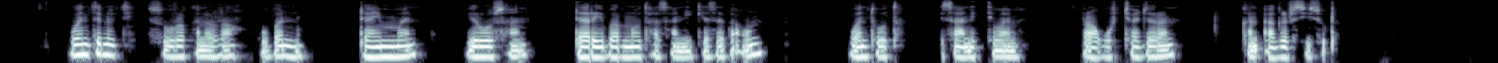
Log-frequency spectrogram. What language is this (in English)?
Oromo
